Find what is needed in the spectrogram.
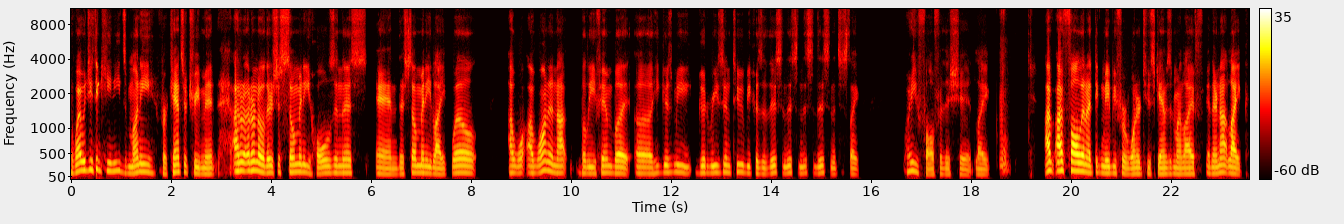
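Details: Adult male speaker; normal speech.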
